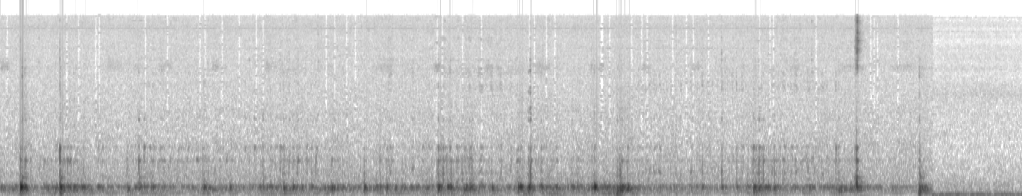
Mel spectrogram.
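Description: Soft, irregular rustles and small clicks of hands working a fly-tying vise, wrapping lead wire and thread onto a bead-head hook, with one sharper click near the end. A steady low hum underneath stops shortly before the end.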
